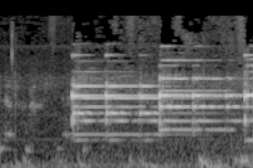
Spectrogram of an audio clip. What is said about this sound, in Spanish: ¿La alarma despertable de un celular?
